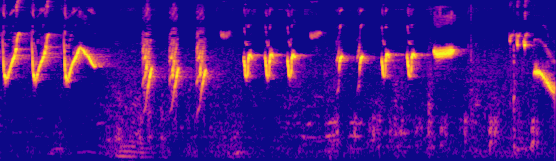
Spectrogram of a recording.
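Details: Loud song of a black-winged myna (jalak putih): sharp whistled notes, some swooping, others short and repeated about twice a second in a steady series, with a few clicks between phrases.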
